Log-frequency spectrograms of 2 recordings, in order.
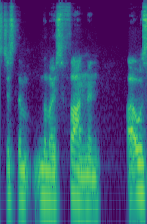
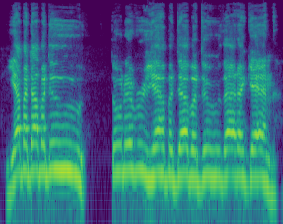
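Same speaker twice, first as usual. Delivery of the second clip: cartoon catchphrase; 9 semitones higher, 5 dB louder than usual. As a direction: belt the catchphrase. Quoting film line.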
